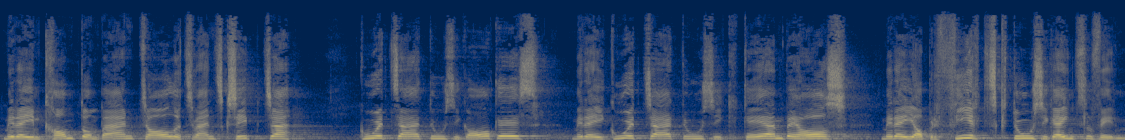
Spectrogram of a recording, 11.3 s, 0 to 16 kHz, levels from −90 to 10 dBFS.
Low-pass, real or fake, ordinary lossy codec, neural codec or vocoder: 14.4 kHz; real; MP3, 96 kbps; none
